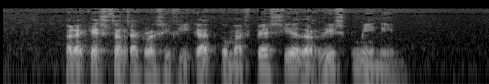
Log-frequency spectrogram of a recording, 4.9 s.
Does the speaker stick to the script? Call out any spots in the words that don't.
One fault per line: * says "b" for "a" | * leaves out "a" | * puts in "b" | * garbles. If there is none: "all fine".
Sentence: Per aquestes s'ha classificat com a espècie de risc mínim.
all fine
